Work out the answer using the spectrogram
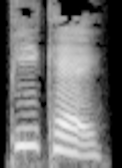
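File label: "piquet", British English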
